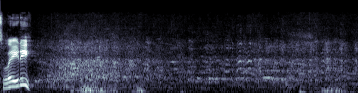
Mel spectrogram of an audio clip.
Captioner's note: audience laughing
